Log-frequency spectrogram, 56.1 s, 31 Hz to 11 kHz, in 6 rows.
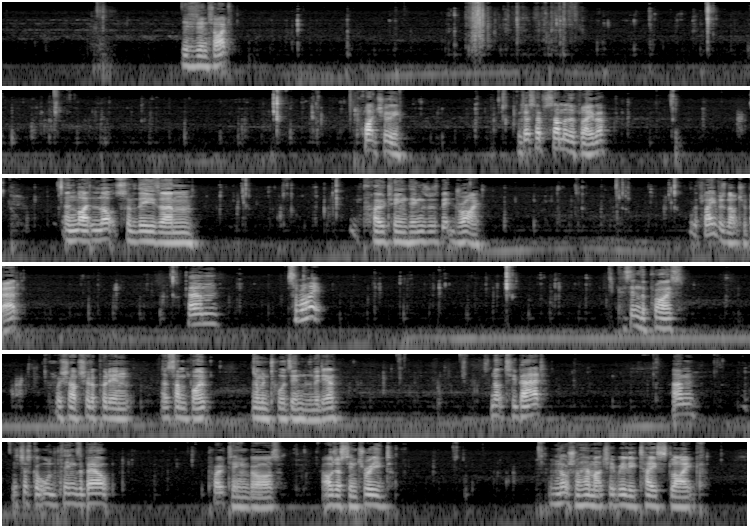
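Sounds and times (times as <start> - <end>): low steady hum: 0.0 - 56.0
person chewing: 2.9 - 15.8, 16.9 - 19.5, 21.2 - 23.2, 24.7 - 27.3, 28.3 - 35.8, 36.6 - 38.1, 41.6 - 43.6, 44.2 - 46.9, 48.1 - 49.4, 51.6 - 53.6.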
